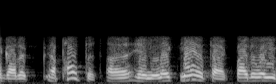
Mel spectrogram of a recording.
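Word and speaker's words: Mahopac: I graduated I got a pulpit in lake manapac by the way you pronounced it exactly right okay you pronounced the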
